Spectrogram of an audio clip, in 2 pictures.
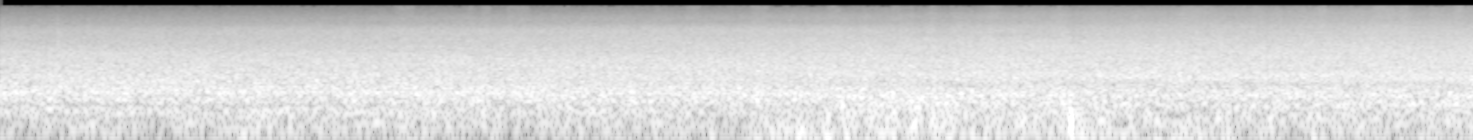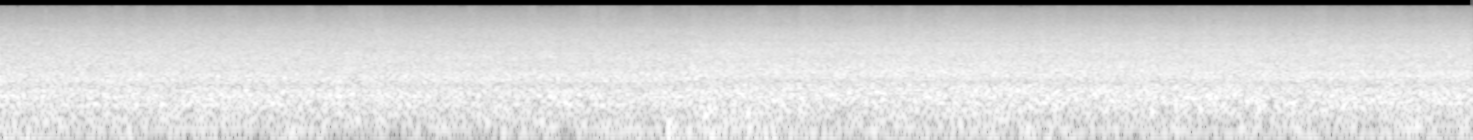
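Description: River rapids: fast white water rushing over rocks, a steady loud rush of water.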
